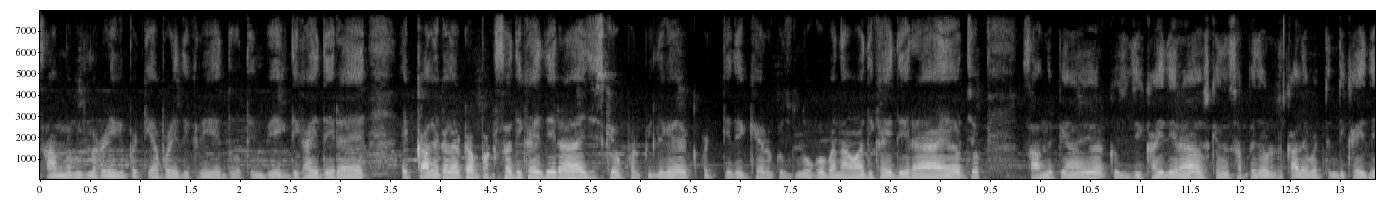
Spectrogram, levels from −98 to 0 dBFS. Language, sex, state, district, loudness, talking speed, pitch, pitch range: Hindi, male, Bihar, Saharsa, -30 LUFS, 255 wpm, 125 Hz, 125-130 Hz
